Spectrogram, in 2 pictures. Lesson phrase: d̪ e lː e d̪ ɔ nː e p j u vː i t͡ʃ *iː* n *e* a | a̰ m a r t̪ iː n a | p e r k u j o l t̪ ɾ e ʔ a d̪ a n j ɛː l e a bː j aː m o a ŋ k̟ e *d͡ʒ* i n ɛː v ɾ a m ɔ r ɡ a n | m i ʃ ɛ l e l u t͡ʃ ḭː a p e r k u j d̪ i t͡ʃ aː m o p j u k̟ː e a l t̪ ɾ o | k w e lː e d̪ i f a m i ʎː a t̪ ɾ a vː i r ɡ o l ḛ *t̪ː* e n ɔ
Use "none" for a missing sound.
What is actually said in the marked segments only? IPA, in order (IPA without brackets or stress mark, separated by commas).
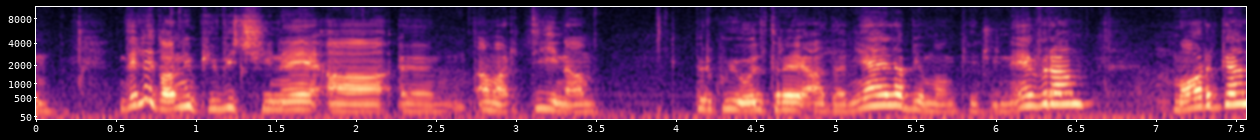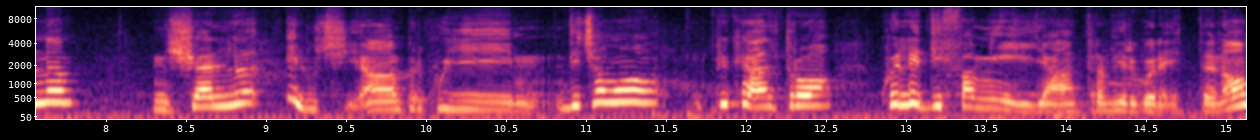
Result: iː, e, d͡ʒ, t̪ː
